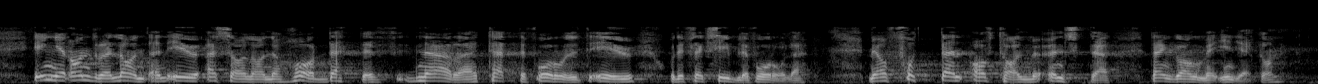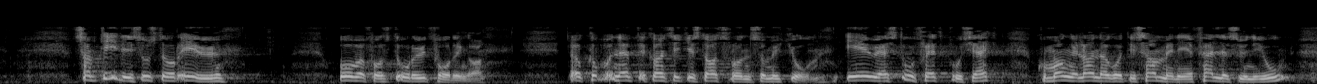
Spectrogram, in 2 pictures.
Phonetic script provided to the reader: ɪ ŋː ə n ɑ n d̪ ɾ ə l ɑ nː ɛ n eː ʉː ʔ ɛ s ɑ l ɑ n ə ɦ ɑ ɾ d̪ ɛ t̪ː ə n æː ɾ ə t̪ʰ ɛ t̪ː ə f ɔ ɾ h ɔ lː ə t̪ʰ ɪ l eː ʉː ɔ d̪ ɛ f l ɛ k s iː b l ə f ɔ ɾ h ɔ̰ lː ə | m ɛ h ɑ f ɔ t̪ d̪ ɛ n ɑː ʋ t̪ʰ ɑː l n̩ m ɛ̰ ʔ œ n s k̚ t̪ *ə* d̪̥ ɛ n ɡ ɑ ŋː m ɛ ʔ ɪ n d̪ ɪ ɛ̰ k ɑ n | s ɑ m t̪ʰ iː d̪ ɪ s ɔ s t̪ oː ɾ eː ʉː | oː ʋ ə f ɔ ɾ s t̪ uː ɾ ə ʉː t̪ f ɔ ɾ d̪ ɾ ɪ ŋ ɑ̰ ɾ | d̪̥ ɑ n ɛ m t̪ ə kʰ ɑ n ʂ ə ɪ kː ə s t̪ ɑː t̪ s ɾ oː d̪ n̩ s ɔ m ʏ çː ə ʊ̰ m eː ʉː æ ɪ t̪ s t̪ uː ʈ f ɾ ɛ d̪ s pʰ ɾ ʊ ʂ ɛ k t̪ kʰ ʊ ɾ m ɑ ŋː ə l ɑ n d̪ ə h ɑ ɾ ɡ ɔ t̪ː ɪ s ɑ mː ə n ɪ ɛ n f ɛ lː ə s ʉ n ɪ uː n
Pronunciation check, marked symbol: correct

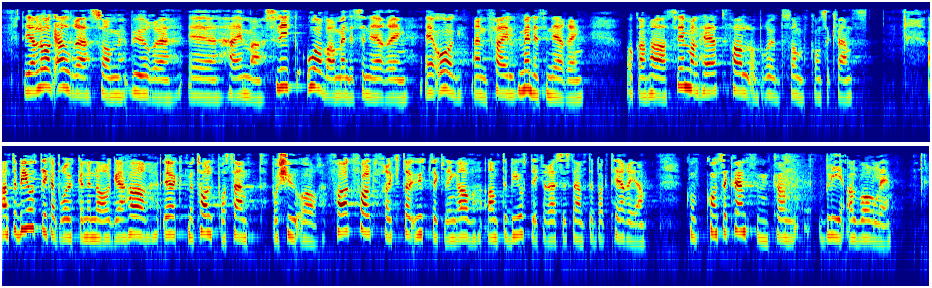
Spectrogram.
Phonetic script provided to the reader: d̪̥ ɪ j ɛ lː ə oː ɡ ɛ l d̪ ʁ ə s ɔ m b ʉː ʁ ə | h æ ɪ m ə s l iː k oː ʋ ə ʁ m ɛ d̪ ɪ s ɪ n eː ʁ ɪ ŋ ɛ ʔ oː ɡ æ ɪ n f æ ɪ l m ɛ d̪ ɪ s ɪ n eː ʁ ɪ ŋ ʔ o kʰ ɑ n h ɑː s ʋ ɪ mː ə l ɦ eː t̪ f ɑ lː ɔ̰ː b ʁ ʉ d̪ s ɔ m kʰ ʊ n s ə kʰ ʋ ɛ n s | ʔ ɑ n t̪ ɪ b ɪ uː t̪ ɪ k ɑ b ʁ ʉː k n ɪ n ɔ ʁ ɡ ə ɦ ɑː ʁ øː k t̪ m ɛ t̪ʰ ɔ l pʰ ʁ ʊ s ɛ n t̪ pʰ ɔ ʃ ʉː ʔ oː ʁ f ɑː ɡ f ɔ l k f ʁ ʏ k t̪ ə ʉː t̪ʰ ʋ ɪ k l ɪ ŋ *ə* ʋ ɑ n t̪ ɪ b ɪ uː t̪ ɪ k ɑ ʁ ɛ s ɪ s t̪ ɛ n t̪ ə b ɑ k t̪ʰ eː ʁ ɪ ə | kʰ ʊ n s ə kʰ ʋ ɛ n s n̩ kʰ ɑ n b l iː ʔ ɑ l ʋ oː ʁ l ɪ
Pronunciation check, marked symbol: incorrect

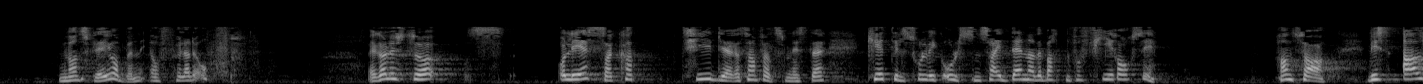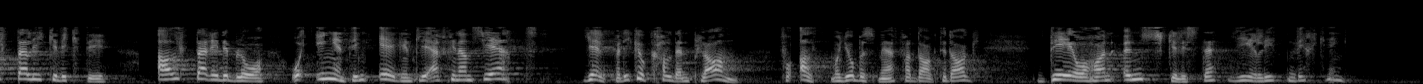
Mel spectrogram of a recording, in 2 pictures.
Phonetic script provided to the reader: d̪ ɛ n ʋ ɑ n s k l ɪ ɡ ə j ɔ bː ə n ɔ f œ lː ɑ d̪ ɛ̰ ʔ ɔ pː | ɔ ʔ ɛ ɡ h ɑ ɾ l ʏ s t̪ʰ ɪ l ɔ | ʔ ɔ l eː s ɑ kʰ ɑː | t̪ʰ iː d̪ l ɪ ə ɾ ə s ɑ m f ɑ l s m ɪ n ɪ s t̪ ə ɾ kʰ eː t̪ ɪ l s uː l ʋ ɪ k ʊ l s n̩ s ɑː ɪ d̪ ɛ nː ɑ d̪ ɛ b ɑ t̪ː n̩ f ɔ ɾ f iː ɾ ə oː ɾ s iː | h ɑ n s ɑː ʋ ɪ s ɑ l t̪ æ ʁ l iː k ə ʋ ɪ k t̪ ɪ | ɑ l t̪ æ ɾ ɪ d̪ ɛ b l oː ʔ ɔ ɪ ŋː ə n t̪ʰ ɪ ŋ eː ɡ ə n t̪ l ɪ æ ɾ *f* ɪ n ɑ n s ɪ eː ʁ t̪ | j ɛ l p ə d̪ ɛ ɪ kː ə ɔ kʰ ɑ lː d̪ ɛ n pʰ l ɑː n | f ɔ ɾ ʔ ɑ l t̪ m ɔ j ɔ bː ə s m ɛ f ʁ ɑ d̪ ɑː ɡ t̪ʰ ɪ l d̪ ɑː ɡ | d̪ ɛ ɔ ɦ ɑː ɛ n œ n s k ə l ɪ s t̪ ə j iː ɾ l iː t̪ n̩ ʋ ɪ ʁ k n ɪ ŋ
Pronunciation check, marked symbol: correct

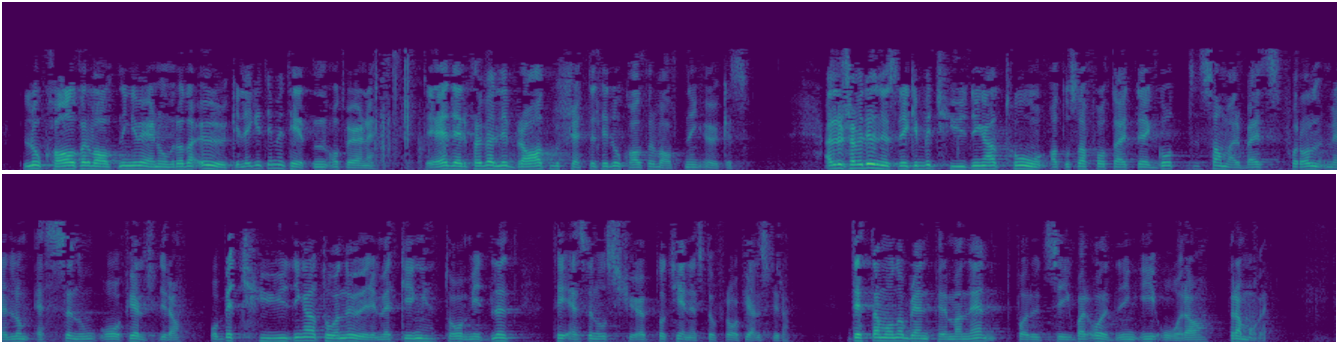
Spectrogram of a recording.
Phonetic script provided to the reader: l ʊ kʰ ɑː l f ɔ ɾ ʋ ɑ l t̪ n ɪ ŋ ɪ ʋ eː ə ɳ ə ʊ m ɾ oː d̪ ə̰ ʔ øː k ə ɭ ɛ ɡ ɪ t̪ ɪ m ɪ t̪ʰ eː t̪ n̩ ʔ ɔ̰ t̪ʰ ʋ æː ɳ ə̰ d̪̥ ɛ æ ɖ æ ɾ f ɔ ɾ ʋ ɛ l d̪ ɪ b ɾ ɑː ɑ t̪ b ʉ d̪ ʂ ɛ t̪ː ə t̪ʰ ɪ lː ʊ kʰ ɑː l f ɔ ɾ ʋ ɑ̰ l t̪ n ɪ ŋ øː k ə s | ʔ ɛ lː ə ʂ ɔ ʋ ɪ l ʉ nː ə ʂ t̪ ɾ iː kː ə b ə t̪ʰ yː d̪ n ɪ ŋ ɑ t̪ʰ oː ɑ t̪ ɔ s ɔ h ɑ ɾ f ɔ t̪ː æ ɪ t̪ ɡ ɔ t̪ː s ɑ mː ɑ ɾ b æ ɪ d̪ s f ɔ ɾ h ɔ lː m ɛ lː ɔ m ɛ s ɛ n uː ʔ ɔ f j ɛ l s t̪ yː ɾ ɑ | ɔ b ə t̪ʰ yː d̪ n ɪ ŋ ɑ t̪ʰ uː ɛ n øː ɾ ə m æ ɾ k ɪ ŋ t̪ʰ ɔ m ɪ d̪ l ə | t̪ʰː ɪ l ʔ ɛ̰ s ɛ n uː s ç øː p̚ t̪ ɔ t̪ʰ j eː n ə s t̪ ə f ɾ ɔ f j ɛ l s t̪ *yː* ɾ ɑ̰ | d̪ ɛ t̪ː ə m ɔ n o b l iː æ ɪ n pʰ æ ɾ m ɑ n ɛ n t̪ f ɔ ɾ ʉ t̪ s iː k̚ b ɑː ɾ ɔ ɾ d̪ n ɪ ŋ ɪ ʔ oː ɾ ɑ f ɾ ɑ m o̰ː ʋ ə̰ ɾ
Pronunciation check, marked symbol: correct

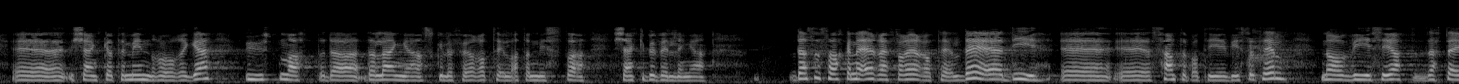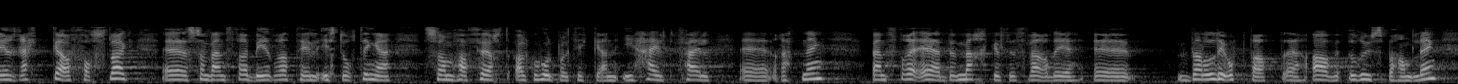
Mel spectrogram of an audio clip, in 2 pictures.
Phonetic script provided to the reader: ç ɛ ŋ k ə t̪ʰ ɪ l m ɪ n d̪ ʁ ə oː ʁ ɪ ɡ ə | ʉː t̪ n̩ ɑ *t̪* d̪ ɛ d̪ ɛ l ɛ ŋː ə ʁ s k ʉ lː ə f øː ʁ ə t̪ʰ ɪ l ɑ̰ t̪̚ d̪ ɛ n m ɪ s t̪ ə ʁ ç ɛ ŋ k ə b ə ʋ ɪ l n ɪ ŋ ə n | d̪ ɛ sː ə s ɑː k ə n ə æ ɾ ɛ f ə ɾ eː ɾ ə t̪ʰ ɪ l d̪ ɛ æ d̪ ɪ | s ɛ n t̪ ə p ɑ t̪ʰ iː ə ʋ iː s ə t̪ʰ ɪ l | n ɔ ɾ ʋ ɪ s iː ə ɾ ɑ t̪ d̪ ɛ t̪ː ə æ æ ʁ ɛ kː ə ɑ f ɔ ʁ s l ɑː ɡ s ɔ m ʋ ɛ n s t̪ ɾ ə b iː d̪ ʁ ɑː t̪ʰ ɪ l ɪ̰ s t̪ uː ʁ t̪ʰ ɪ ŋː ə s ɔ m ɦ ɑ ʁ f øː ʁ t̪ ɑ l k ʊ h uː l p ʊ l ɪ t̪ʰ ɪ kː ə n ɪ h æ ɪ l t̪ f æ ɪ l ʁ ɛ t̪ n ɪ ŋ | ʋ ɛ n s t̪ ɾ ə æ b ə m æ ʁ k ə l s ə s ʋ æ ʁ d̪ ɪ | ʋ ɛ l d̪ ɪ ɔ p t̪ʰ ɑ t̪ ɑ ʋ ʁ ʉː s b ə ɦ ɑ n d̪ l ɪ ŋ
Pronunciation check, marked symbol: correct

